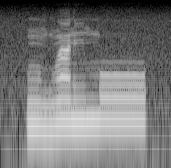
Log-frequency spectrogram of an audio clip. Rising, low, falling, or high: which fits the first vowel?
low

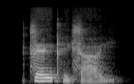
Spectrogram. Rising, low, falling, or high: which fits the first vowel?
high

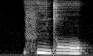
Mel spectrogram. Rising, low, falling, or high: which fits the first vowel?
low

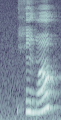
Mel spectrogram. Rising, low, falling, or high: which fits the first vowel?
low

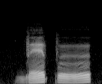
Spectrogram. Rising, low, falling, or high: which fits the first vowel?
rising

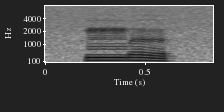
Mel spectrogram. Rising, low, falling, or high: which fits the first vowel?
falling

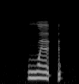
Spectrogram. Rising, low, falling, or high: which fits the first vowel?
high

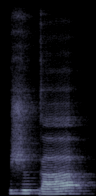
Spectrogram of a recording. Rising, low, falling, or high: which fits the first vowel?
high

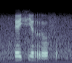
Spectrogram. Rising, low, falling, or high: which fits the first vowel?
high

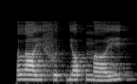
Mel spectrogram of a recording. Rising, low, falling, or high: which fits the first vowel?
low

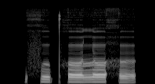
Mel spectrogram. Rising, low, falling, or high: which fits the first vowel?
high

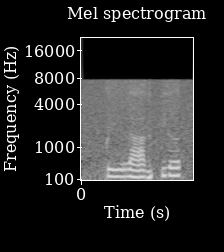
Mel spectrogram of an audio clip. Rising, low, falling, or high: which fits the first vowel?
low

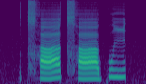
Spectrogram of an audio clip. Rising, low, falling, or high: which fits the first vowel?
rising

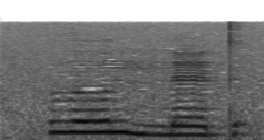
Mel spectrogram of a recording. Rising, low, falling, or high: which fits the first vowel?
high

